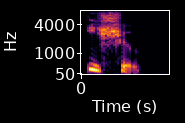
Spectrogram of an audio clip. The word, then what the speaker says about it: issue: Y su e se escribe, pero a la hora de pronunciar esa doble S se convierte en sha, sha, issue, issue, issue, ¿ok?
